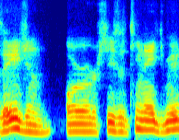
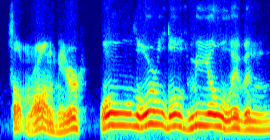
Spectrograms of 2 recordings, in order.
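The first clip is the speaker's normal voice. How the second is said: silly cartoon dog character voice; 4 semitones higher than usual. Listing cartoon voices they can do, the speaker shows off a Goofy voice. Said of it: "So I can do Goofy's voice".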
